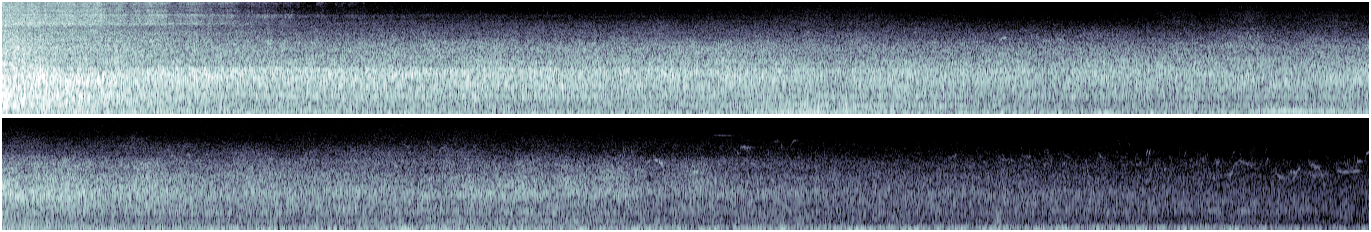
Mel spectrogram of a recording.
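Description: A train running away along the track, the noise of its wheels on the rails fading steadily until it is faint.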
